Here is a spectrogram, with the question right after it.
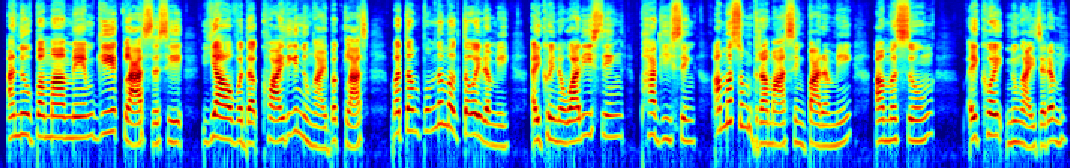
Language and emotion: Manipuri, happy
